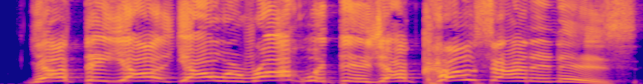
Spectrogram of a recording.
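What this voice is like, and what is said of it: Angry yelling. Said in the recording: “That's why I'm yelling.”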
